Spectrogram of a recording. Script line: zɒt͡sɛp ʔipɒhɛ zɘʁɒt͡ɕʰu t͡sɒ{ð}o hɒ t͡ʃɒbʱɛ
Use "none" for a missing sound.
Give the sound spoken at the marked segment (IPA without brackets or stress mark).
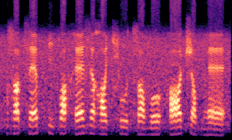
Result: v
